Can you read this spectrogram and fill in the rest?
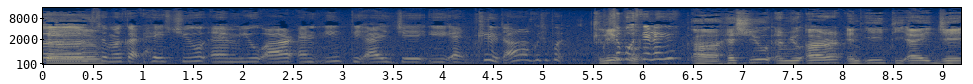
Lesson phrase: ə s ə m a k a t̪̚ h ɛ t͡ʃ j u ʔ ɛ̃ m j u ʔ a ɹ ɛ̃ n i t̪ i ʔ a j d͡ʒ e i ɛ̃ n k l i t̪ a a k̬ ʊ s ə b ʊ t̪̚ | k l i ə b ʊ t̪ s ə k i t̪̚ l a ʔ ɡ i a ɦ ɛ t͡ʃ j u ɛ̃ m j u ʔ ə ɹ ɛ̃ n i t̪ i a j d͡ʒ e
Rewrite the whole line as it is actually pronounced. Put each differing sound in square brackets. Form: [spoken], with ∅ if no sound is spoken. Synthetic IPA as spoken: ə s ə m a k a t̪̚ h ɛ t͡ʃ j u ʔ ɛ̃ m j u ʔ a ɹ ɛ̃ n i t̪ i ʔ a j d͡ʒ e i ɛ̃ n k l i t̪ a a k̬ [u] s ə b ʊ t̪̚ | k l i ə b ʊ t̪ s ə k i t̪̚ l a [∅] ɡ i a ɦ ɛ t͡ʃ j u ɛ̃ m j u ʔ [a] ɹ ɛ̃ n i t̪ i a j d͡ʒ e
